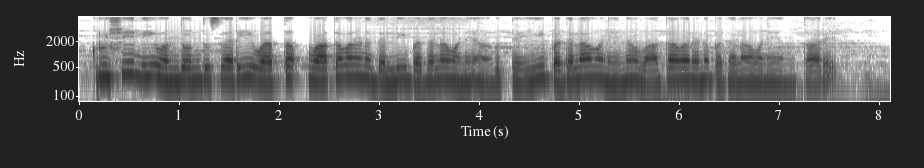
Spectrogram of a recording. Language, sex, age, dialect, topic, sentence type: Kannada, female, 31-35, Mysore Kannada, agriculture, statement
